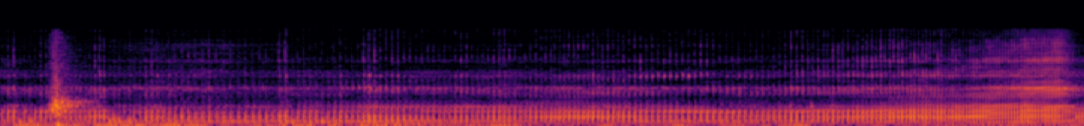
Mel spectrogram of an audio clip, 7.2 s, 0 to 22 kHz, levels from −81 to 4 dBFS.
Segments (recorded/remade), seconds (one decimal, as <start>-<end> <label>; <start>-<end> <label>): 0.0-7.2 recorded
